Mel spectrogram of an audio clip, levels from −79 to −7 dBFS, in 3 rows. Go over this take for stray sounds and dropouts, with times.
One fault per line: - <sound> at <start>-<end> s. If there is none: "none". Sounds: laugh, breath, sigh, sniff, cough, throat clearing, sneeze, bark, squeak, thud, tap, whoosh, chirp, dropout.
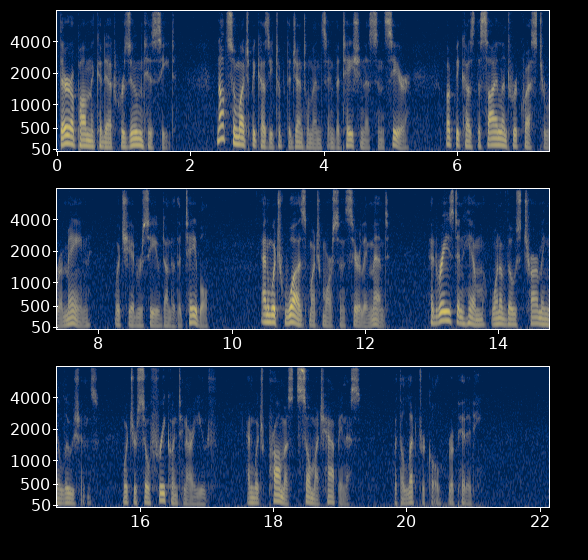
none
